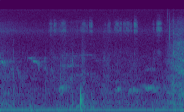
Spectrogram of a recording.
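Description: Pen or pencil writing a Sanskrit word during a Sanskrit translation lesson, a faint close scratching with a few short strokes over low background hum.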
